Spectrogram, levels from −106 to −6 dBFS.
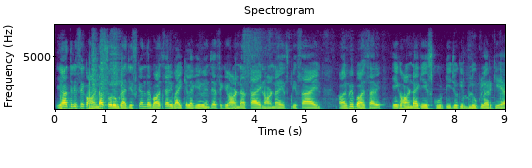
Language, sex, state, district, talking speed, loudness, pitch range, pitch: Hindi, male, Jharkhand, Garhwa, 245 wpm, -17 LUFS, 140-155 Hz, 145 Hz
